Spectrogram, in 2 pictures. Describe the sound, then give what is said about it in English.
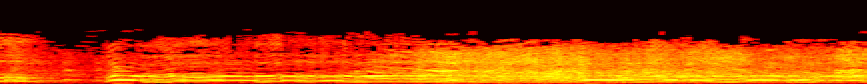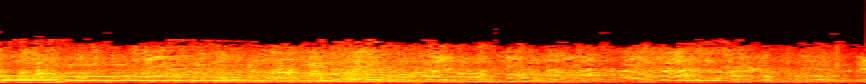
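A man on his knees on a rock imitates a wolf, calling to Gitche Gumee of an Indian legend. He gives a long, drawn-out howl that wavers and then slides slowly downward in pitch, heard against a busy, noisy background of murmuring voices. “He's crazy, howling like a wolf.”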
